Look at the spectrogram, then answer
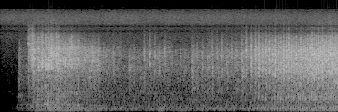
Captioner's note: engine sputters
